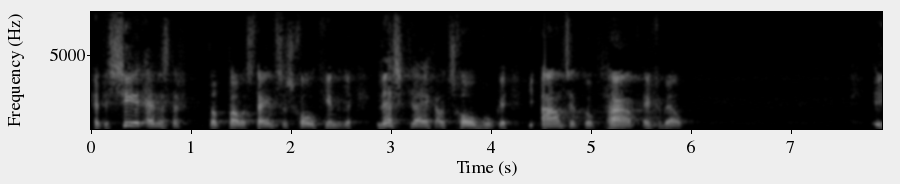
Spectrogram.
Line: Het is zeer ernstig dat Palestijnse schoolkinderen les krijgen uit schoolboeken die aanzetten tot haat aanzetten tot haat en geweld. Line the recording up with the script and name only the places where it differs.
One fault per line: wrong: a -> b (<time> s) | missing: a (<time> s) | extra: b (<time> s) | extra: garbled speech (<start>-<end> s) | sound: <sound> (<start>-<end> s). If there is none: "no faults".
missing: aanzetten tot haat (5.5 s)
